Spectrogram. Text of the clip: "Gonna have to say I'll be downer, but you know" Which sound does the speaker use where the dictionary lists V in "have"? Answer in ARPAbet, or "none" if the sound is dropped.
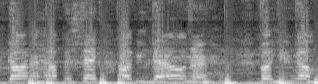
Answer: F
